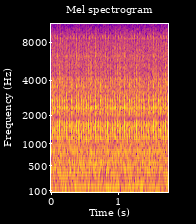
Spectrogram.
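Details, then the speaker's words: Old BMW at auction: idle and light throttle with hard, clattery top-end chatter, noticeably loud, compared to a diesel; no exhaust smoke; cause unclear. "I guess it's all right it it seems a little loud to me though no smoke coming out of the exhaust so that's good"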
